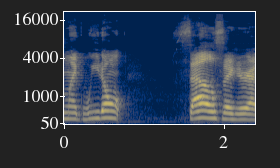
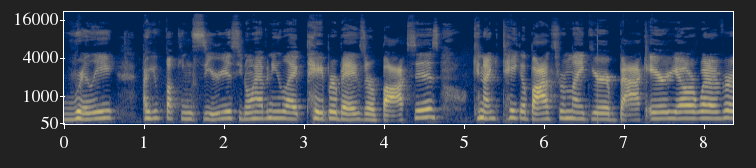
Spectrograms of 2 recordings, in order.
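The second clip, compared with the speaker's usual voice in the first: put-on angry complaining rant, quieter; 5 dB quieter than usual. Retelling a customer complaining about bags: imitating an angry complaining customer. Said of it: "This guy was bitching at me".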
